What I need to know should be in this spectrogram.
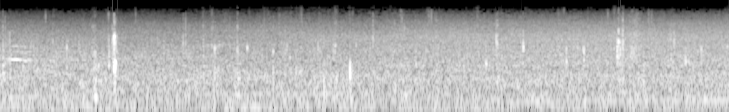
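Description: A goat crunches on an apple up close.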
